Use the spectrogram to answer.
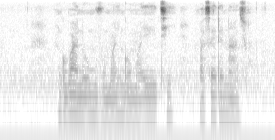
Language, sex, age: South Ndebele, male, 20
